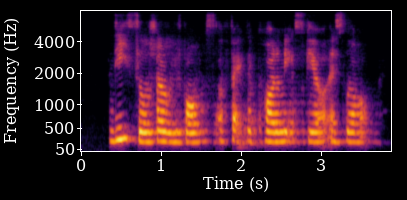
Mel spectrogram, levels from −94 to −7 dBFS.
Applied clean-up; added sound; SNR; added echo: neural mask model DeepFilterNet 3.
